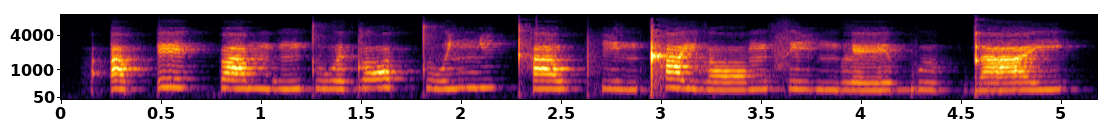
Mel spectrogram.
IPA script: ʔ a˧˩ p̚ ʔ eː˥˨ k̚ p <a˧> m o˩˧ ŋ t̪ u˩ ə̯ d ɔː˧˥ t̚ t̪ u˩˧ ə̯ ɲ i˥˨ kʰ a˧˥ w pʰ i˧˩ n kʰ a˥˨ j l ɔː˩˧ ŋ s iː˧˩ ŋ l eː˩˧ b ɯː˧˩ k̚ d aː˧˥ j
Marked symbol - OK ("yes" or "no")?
yes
